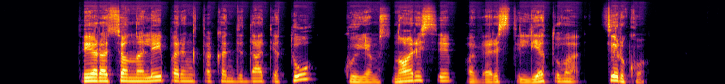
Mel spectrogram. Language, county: Lithuanian, Alytus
